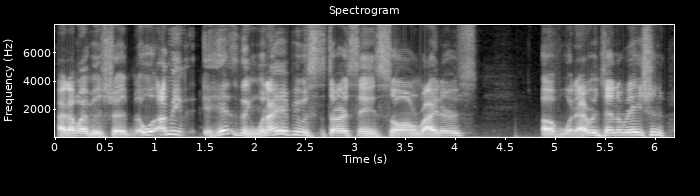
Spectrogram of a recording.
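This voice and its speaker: A man's voice: a little high, lively intonation, brisk, darkish tone, no echo. A man co-hosting a casual music discussion show, hedging and qualifying his opinions as he talks. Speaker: talk show co-host.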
